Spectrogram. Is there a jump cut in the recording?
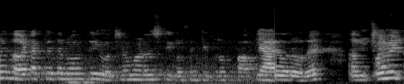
yes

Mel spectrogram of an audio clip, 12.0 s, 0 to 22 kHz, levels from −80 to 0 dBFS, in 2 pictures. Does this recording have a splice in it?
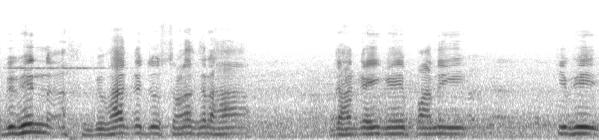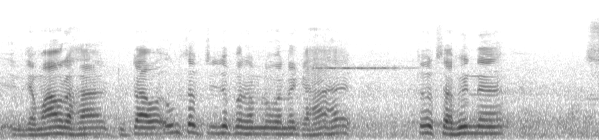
no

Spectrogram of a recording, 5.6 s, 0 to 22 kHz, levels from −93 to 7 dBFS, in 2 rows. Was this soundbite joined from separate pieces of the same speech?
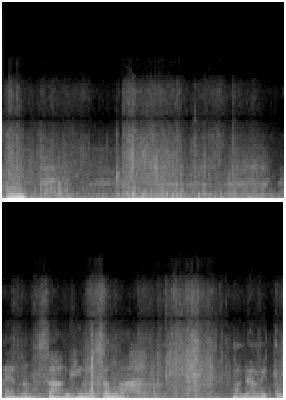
no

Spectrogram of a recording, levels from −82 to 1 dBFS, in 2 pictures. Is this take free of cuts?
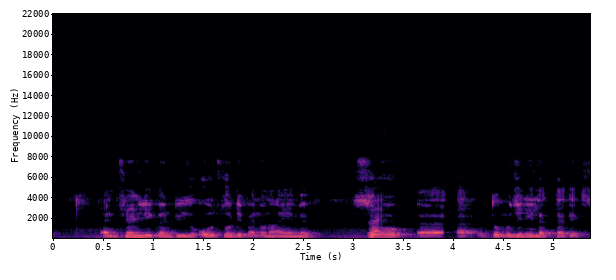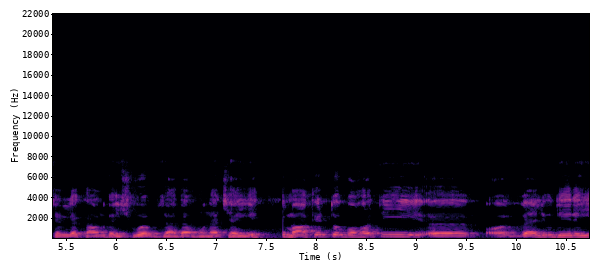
no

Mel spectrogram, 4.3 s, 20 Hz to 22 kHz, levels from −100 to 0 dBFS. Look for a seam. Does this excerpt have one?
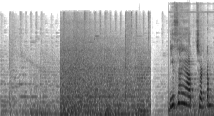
yes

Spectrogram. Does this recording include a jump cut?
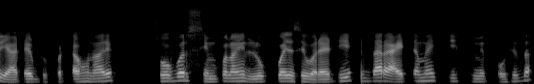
yes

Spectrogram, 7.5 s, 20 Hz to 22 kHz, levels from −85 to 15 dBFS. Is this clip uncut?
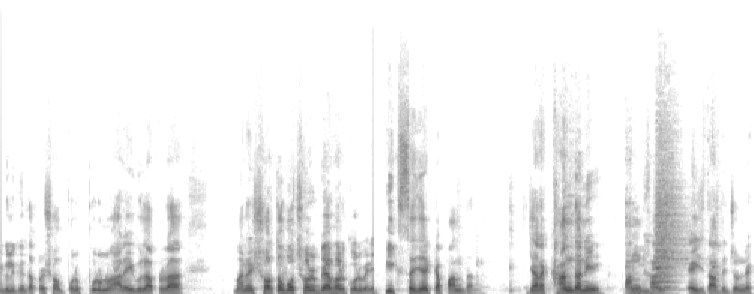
no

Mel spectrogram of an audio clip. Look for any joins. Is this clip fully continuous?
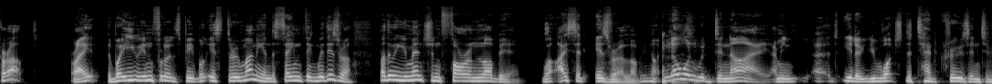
no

